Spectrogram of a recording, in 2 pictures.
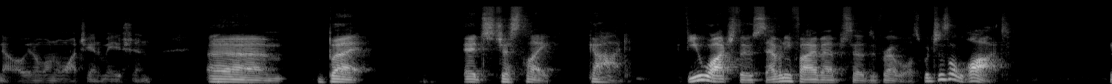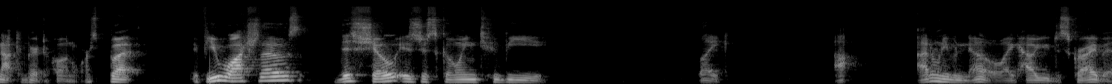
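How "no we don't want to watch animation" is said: low, soft, fast, stubborn tone. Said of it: "they're stubborn. They're like".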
